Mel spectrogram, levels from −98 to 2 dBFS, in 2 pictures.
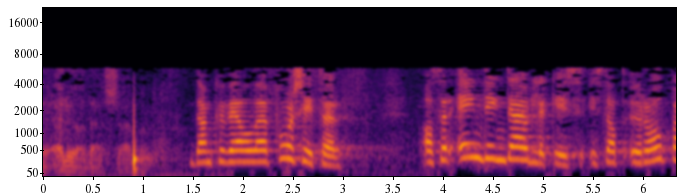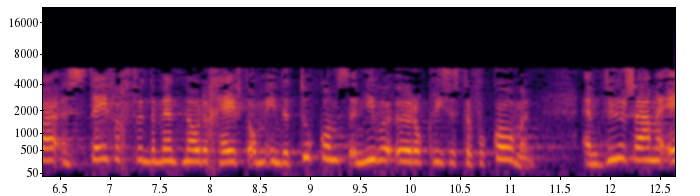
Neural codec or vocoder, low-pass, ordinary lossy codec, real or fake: none; 7.2 kHz; MP3, 24 kbps; real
